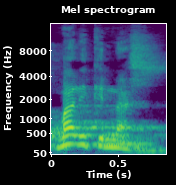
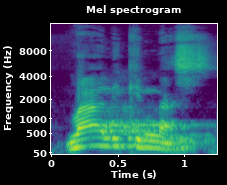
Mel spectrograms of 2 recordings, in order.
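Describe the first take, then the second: First: The first vowel of Malik is kept short. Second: The first vowel of Malik is drawn out long. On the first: The speaker calls it right. "Dia harus qasar" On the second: The speaker calls it wrong. "gak boleh Malik"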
